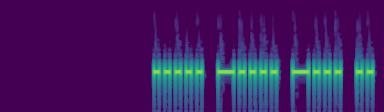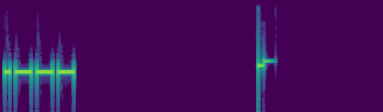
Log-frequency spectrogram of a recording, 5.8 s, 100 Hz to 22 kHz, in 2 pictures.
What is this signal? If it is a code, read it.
Morse code, heard as a keyed tone, about 30 wpm, 700 Hz. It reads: 56BIJ
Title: Five Challenging Letter-Number Combinations 30wpm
